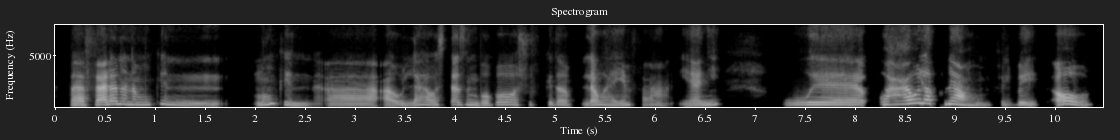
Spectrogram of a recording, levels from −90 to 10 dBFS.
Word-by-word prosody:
ففعلًا 220 +5 +6
أنا 290 -4 +1
ممكن 255 +6 -2 0.9
ممكن 225 - -3
آآ 190 -1 -5
أقول 200 +1 -3
لها 230 +2 -2
وأستأذِن 235 +1 -3
بابا، 245 +4 -2
أشوف 235 +1 -14
كده 230 -2 -4
لو 220 +3 +1
هينفع 220 0 -7
يعني، 210 +6 -4 0.6
و 230 +2 -1 0.7
وهاحاول 305 +8 +5
أقنِعهم 270 - +3
في - - -15
البيت. 225 +4 -4 0.2
آه. 290 -5 +5
230 Hz, 115 wpm, -24 LUFS, 210-255 Hz, 0.9 s, ففعلًا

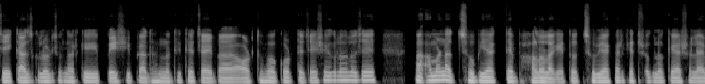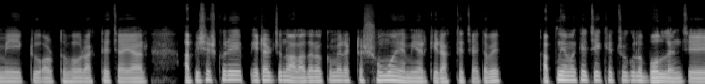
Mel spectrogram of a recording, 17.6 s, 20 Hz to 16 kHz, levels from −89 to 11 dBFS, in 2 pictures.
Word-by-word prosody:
যে 125 - 0 0.2
কাজগুলোর 120 +1 -1
জন্য 125 -1 -5
আরকি 120 +2 -6 0.3
বেশি 105 +2 -2
প্রাধান্য 110 +1 -2
দিতে 120 -1 -5
চাই 105 -1 +1
বা 105 - -1 0.3
অর্থবহ 115 +3 -2
করতে 115 -1 -3
চাই 110 - -3
সেগুলো 145 +1 -2
হলো 145 -1 0
যে 145 - +2 0.6
আ - - +5
আমার 145 +2 +4
না 145 - +5 0.2
ছবি 125 -1 +1
আঁকতে 120 0 -2 0.2
ভালো 110 0 +1
লাগে। 95 0 -1
তো - - -2 0.2
ছবি 115 -2 0
আঁকার 115 0 -3
ক্ষেত্রগুলোকে 115 0 -4
আসলে 110 0 -5
আমি 110 +1 -1
একটু 115 - -8
অর্থবহ 110 +1 -3
রাখতে 110 +4 -3
চাই। 105 -1 0
আর 105 - 0 0.5
আ - - +9
বিশেষ 150 +4 +2
করে 160 -1 +4 0.3
এটার 140 +1 +3
জন্য 140 -1 +2
আলাদা 115 +2 +2
রকমের 135 +2 -1
একটা 135 - -4
সময় 145 -1 +6
আমি 110 0 +1
আরকি 110 +1 -3
রাখতে 110 +2 -3
চাই। 100 - -3
তবে 120 +3 +3 0.6
আপনি 155 +5 +4
আমাকে 145 +1 +4
যে 150 - +4
ক্ষেত্রগুলো 140 0 0
বললেন 115 -3 +6
যে, 105 - +2
120 Hz, 180 wpm, -23 LUFS, 110-135 Hz, 0.6 s, আ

